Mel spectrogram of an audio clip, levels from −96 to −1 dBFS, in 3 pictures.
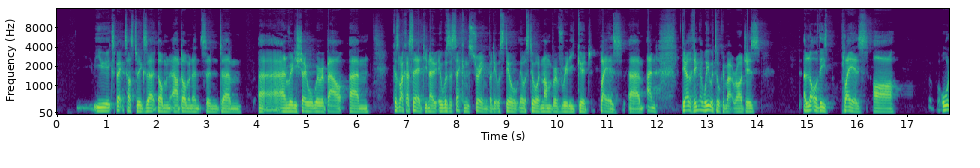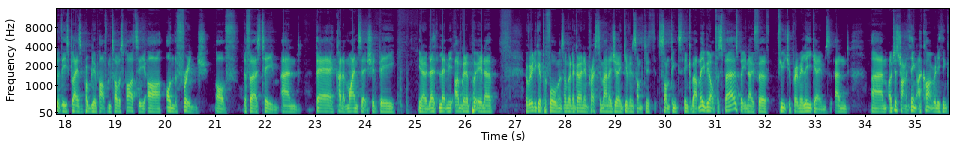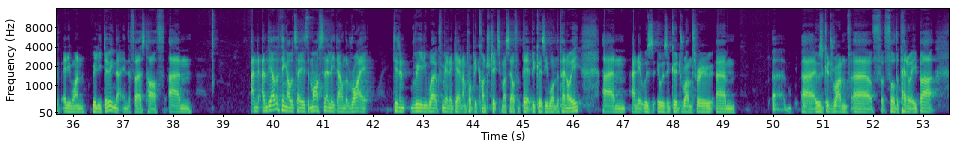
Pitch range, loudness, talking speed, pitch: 100-115 Hz, -21 LUFS, 230 wpm, 105 Hz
